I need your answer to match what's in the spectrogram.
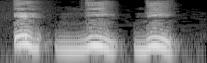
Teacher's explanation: يراعى ايه كسر الدال ونتجنب النطق بها مفتوحه او قريبه ايه منه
